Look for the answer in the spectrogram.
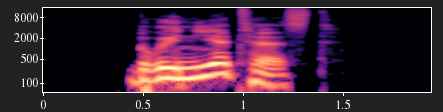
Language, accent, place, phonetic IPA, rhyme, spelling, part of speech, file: German, Germany, Berlin, [bʁyˈniːɐ̯təst], -iːɐ̯təst, brüniertest, verb, De-brüniertest.ogg
- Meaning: inflection of brünieren: 1. second-person singular preterite 2. second-person singular subjunctive II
